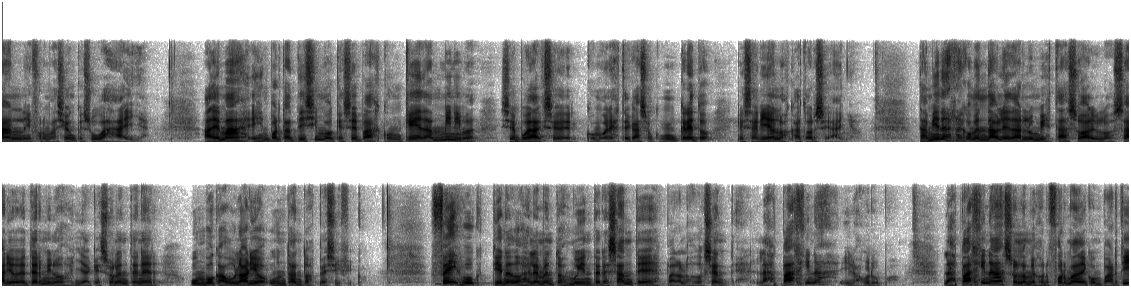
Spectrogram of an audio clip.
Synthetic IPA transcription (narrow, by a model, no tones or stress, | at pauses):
anlaĩɱfo̞ɾmasjo̞ŋke̞suβasa̰ḛʎa | a̰ð̞e̞mase̞simpo̞ɾt̪ant̪isimo̞ke̞se̞pasko̞ŋke̞ːðamĩnĩmase̞pwe̞ðaːkse̞ð̞e̞ɾko̞moene̞st̪e̞kasoŋko̞ŋkɾe̞t̪o̞ | ke̞se̞ɾianlo̞skat̪o̞ɾse̞̰a̰ɲos | t̪ambje̞ne̞sre̞ko̞mẽnd̪aβle̞ðaɾleumbist̪aso̞alɣlo̞saɾjo̞ð̞e̞t̪e̞ɾmĩno̞sʝake̞swe̞le̞nt̪e̞ne̞ɾ | umbo̞kaβulaɾjo̞ʔunt̪ant̪oespe̞sifi̥ko | fejzβukt̪je̞ne̞ð̞o̞se̞le̞mẽnt̪o̞ɦmujint̪e̞ɾe̞sant̪espaɾalo̞ɦðo̞se̞nt̪e̞̥hlaspaxinasilo̞ɦɣɾṵpo̞̥s | laspaxinasso̞nlame̞xoɾfo̞ɾmað̞e̞ko̞mpaɾt̪i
